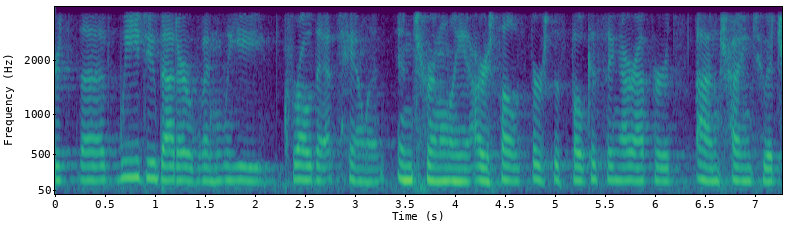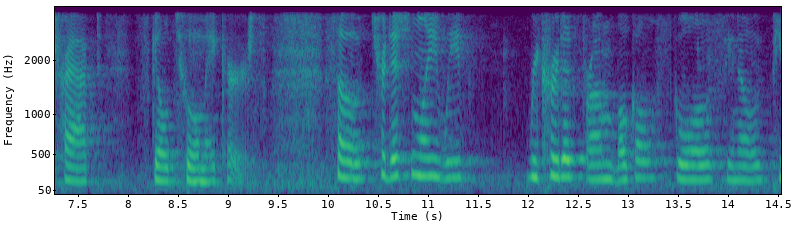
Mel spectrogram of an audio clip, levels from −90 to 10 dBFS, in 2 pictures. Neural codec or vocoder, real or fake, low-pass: vocoder, 22.05 kHz, 80 mel bands, WaveNeXt; fake; 3.6 kHz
